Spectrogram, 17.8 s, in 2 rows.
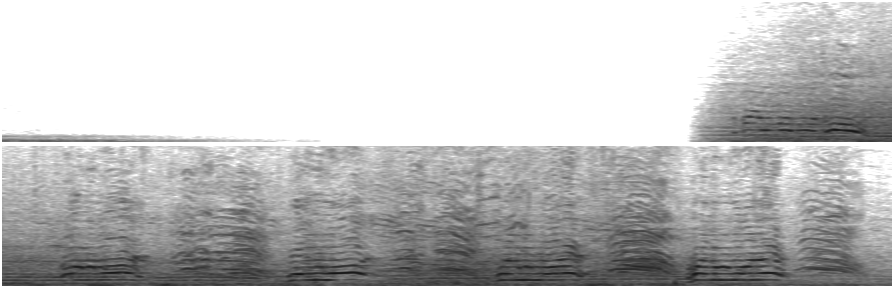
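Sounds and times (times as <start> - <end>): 
crowd walking down the street at a rally: 6.9 - 17.7.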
